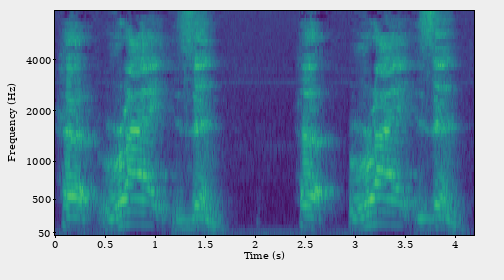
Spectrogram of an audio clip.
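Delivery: 호라이즌 stretched out syllable by syllable; slow it right down to model the word; slow careful demo. Shown as a demonstration. Teacher modelling the word slowly for learners. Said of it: "앞에부터 차근차근 발음합니다".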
